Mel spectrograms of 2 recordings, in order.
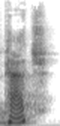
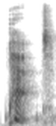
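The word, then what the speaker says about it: Phat: Wait, his name is Patch? Pat. P-H-A-T is how they typed it, but it's pronounced more like Pat.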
